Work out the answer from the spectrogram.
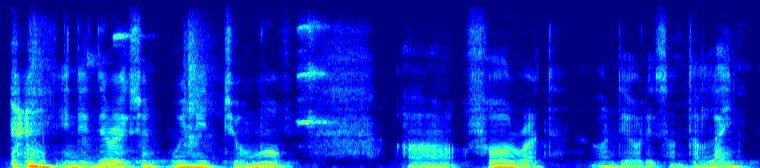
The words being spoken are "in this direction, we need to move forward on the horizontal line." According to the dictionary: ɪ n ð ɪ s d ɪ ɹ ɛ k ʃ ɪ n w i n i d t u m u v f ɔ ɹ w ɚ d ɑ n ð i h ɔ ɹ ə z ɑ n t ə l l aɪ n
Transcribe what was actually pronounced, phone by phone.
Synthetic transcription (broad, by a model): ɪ n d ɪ d ɪ ɹ ɛ k ʃ ɪ n w i n i d t u m u v f ɔ ɹ w ɚ d ɑ n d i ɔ ɹ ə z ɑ n t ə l l aɪ n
